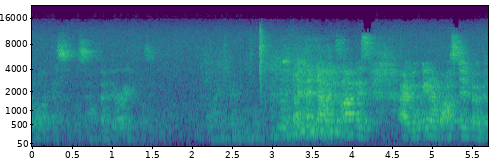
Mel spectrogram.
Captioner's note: audience laughing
